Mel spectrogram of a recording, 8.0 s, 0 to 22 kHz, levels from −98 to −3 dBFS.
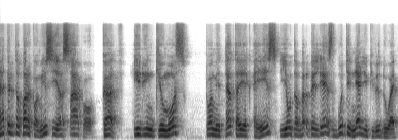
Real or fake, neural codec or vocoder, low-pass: fake; codec, 16 kHz in and 24 kHz out, 0.6 kbps, FocalCodec, streaming, 4096 codes; 10.8 kHz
